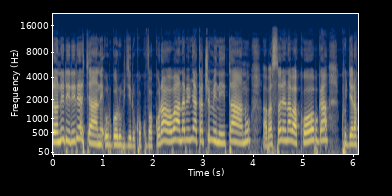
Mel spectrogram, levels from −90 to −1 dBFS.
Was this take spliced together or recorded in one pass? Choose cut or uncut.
uncut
